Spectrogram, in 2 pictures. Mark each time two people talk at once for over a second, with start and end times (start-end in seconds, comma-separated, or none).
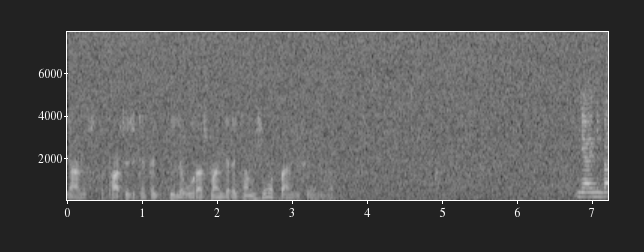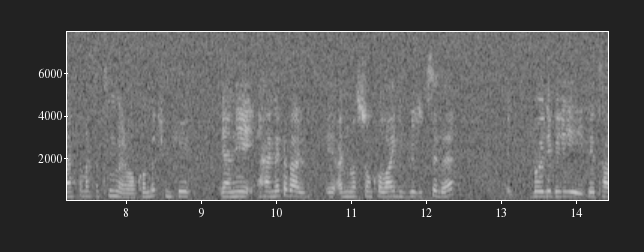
none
